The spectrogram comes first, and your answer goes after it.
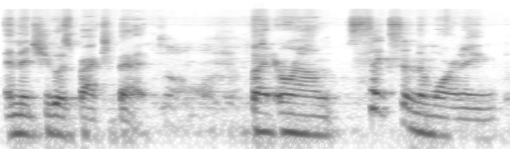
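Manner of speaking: normal talking voice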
